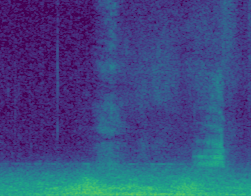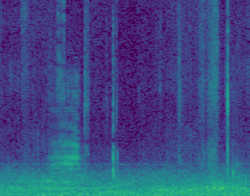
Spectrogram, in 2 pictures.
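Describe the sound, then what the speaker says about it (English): A duck quacking near the water beside Amsterdam Schiphol Airport, a few clipped calls rising over loud rumbling outdoor noise, fairly distant. "If you hear quacking, that's not my sound effect."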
